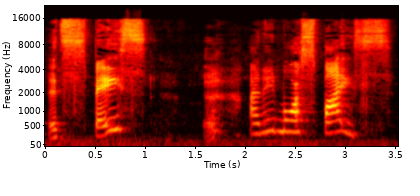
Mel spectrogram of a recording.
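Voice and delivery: badly faked Australian accent, drawn out; mock Australian accent. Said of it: "I have an accent".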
